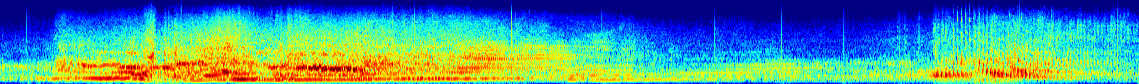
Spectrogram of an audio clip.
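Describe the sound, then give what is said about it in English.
Grand Prix racing cars roar past in a loud, sustained engine wail with shifting harmonic pitch, easing off before a second burst of engine noise surges near the end; tire squeal may mingle with the engine sound. “Nowadays, of course, men create their own furies in a Grand Prix motor race.”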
